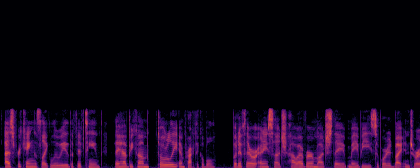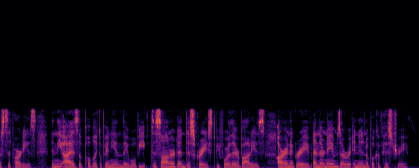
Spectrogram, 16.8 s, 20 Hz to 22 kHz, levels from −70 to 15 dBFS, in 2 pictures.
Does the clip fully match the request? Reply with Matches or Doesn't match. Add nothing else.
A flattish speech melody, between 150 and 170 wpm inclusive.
Doesn't match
